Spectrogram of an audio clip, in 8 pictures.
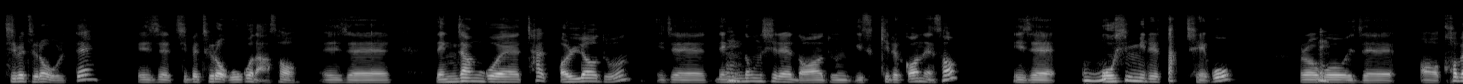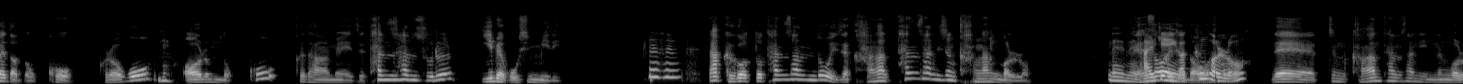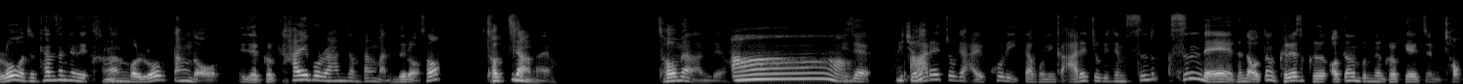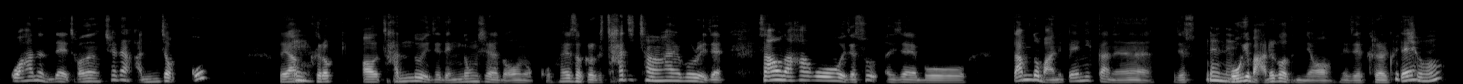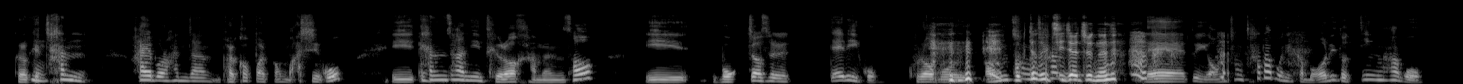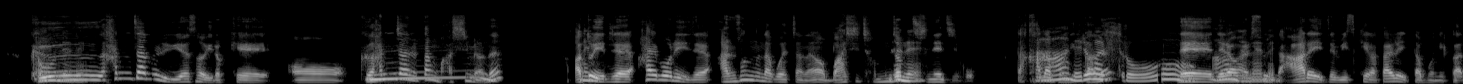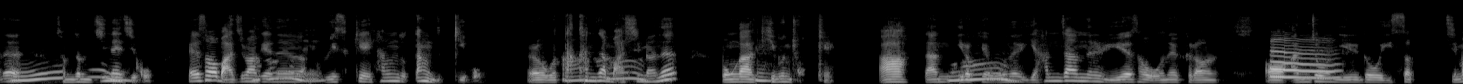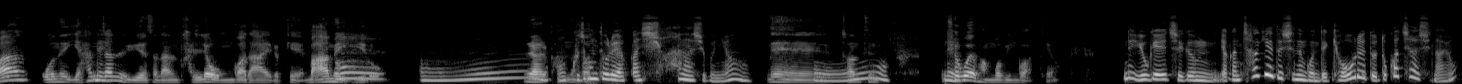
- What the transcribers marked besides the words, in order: tapping; other background noise; laugh; laugh; laugh; gasp
- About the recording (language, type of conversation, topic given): Korean, podcast, 스트레스를 풀 때 주로 무엇을 하시나요?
